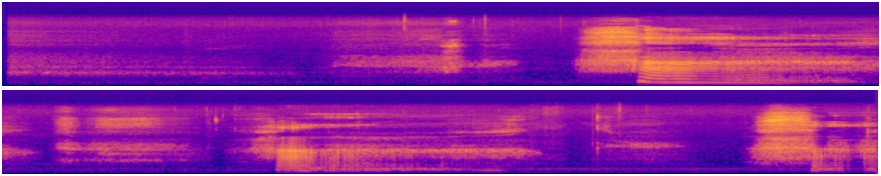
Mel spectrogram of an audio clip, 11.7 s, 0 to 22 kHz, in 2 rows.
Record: {"exhalation_length": "11.7 s", "exhalation_amplitude": 16913, "exhalation_signal_mean_std_ratio": 0.45, "survey_phase": "beta (2021-08-13 to 2022-03-07)", "age": "65+", "gender": "Female", "wearing_mask": "No", "symptom_none": true, "smoker_status": "Never smoked", "respiratory_condition_asthma": false, "respiratory_condition_other": false, "recruitment_source": "REACT", "submission_delay": "2 days", "covid_test_result": "Negative", "covid_test_method": "RT-qPCR", "influenza_a_test_result": "Negative", "influenza_b_test_result": "Negative"}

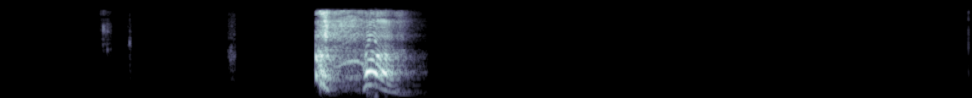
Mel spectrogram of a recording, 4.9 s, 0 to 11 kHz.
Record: {"cough_length": "4.9 s", "cough_amplitude": 25941, "cough_signal_mean_std_ratio": 0.19, "survey_phase": "beta (2021-08-13 to 2022-03-07)", "age": "65+", "gender": "Female", "wearing_mask": "No", "symptom_headache": true, "smoker_status": "Never smoked", "respiratory_condition_asthma": false, "respiratory_condition_other": false, "recruitment_source": "REACT", "submission_delay": "1 day", "covid_test_result": "Negative", "covid_test_method": "RT-qPCR", "influenza_a_test_result": "Negative", "influenza_b_test_result": "Negative"}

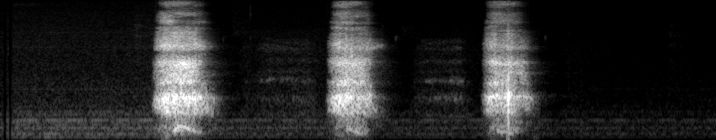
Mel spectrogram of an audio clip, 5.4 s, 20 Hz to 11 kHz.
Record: {"exhalation_length": "5.4 s", "exhalation_amplitude": 32721, "exhalation_signal_mean_std_ratio": 0.32, "survey_phase": "beta (2021-08-13 to 2022-03-07)", "age": "65+", "gender": "Female", "wearing_mask": "No", "symptom_none": true, "smoker_status": "Never smoked", "respiratory_condition_asthma": false, "respiratory_condition_other": false, "recruitment_source": "REACT", "submission_delay": "0 days", "covid_test_result": "Negative", "covid_test_method": "RT-qPCR"}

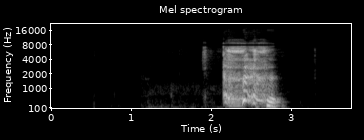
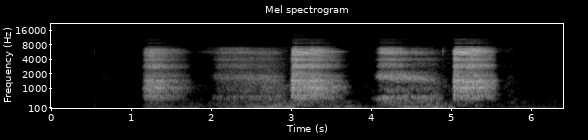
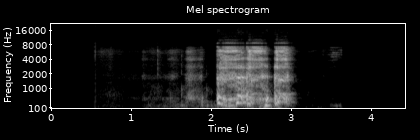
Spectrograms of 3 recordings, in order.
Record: {"cough_length": "3.8 s", "cough_amplitude": 25723, "cough_signal_mean_std_ratio": 0.34, "exhalation_length": "6.4 s", "exhalation_amplitude": 12506, "exhalation_signal_mean_std_ratio": 0.46, "three_cough_length": "4.4 s", "three_cough_amplitude": 21759, "three_cough_signal_mean_std_ratio": 0.37, "survey_phase": "beta (2021-08-13 to 2022-03-07)", "age": "18-44", "gender": "Female", "wearing_mask": "No", "symptom_cough_any": true, "symptom_runny_or_blocked_nose": true, "symptom_sore_throat": true, "symptom_fatigue": true, "symptom_headache": true, "symptom_change_to_sense_of_smell_or_taste": true, "symptom_loss_of_taste": true, "symptom_other": true, "symptom_onset": "4 days", "smoker_status": "Never smoked", "respiratory_condition_asthma": false, "respiratory_condition_other": false, "recruitment_source": "Test and Trace", "submission_delay": "1 day", "covid_test_result": "Positive", "covid_test_method": "RT-qPCR", "covid_ct_value": 20.2, "covid_ct_gene": "ORF1ab gene", "covid_ct_mean": 20.7, "covid_viral_load": "160000 copies/ml", "covid_viral_load_category": "Low viral load (10K-1M copies/ml)"}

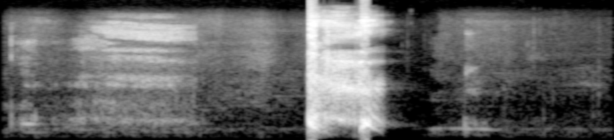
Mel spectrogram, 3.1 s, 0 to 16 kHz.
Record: {"cough_length": "3.1 s", "cough_amplitude": 32768, "cough_signal_mean_std_ratio": 0.26, "survey_phase": "beta (2021-08-13 to 2022-03-07)", "age": "18-44", "gender": "Female", "wearing_mask": "No", "symptom_cough_any": true, "symptom_runny_or_blocked_nose": true, "symptom_diarrhoea": true, "symptom_fatigue": true, "symptom_change_to_sense_of_smell_or_taste": true, "symptom_onset": "4 days", "smoker_status": "Never smoked", "respiratory_condition_asthma": false, "respiratory_condition_other": false, "recruitment_source": "Test and Trace", "submission_delay": "2 days", "covid_test_result": "Positive", "covid_test_method": "RT-qPCR", "covid_ct_value": 17.3, "covid_ct_gene": "ORF1ab gene", "covid_ct_mean": 17.6, "covid_viral_load": "1600000 copies/ml", "covid_viral_load_category": "High viral load (>1M copies/ml)"}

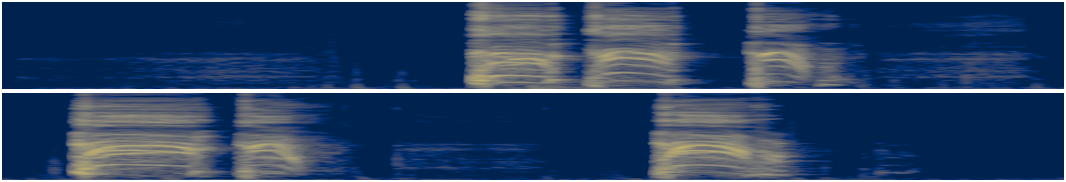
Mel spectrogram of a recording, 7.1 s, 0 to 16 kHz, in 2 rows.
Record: {"three_cough_length": "7.1 s", "three_cough_amplitude": 20638, "three_cough_signal_mean_std_ratio": 0.42, "survey_phase": "beta (2021-08-13 to 2022-03-07)", "age": "45-64", "gender": "Male", "wearing_mask": "No", "symptom_cough_any": true, "symptom_runny_or_blocked_nose": true, "symptom_abdominal_pain": true, "symptom_fatigue": true, "symptom_headache": true, "symptom_change_to_sense_of_smell_or_taste": true, "symptom_loss_of_taste": true, "symptom_onset": "4 days", "smoker_status": "Ex-smoker", "respiratory_condition_asthma": false, "respiratory_condition_other": true, "recruitment_source": "Test and Trace", "submission_delay": "1 day", "covid_test_result": "Positive", "covid_test_method": "RT-qPCR", "covid_ct_value": 14.8, "covid_ct_gene": "ORF1ab gene", "covid_ct_mean": 15.3, "covid_viral_load": "9700000 copies/ml", "covid_viral_load_category": "High viral load (>1M copies/ml)"}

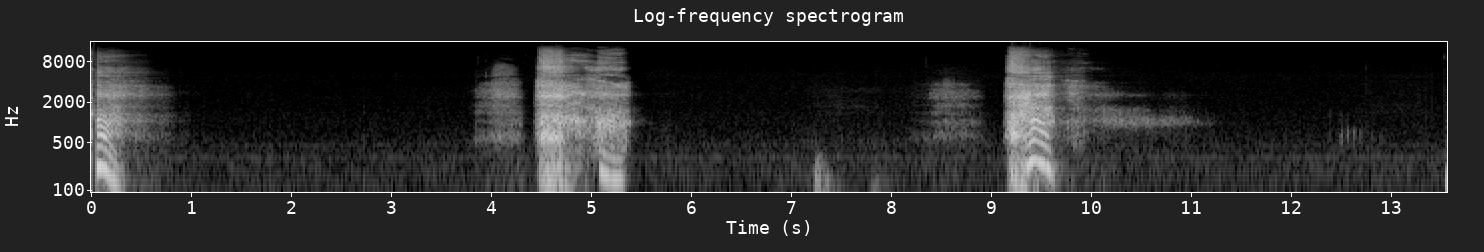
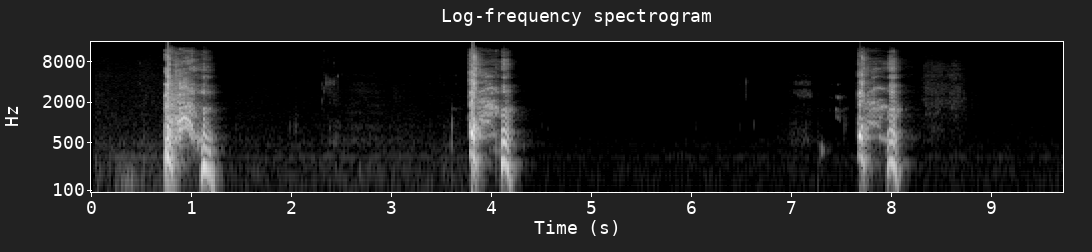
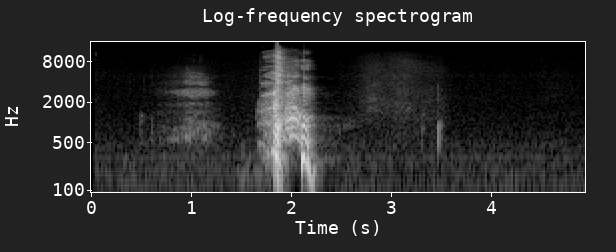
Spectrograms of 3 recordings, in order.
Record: {"exhalation_length": "13.6 s", "exhalation_amplitude": 32254, "exhalation_signal_mean_std_ratio": 0.29, "three_cough_length": "9.7 s", "three_cough_amplitude": 32768, "three_cough_signal_mean_std_ratio": 0.22, "cough_length": "4.9 s", "cough_amplitude": 32768, "cough_signal_mean_std_ratio": 0.22, "survey_phase": "beta (2021-08-13 to 2022-03-07)", "age": "65+", "gender": "Male", "wearing_mask": "No", "symptom_none": true, "smoker_status": "Ex-smoker", "respiratory_condition_asthma": false, "respiratory_condition_other": false, "recruitment_source": "REACT", "submission_delay": "2 days", "covid_test_result": "Negative", "covid_test_method": "RT-qPCR", "influenza_a_test_result": "Negative", "influenza_b_test_result": "Negative"}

